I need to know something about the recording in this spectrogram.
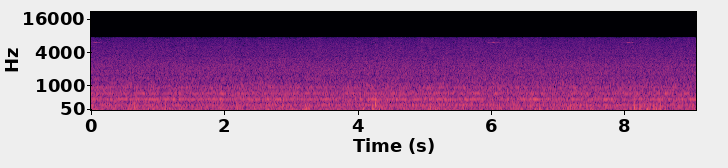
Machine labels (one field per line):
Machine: fan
